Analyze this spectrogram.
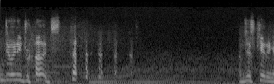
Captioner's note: laughing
